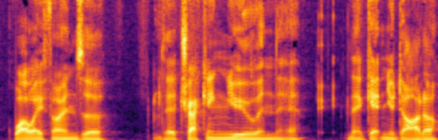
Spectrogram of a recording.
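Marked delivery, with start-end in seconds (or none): none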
